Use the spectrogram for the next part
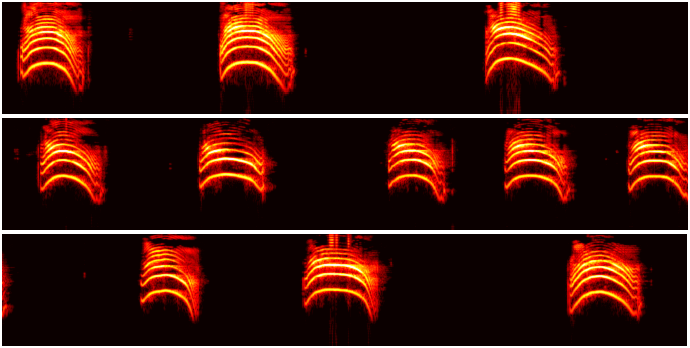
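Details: Kitten crying for its mother, eleven short arching meows repeated roughly every one to two seconds, steady in pitch and loudness, harmonic-rich, with nothing else audible.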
